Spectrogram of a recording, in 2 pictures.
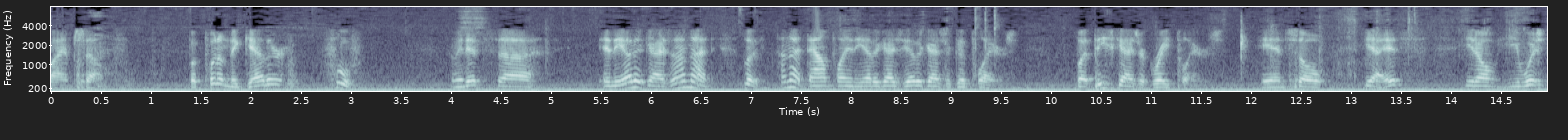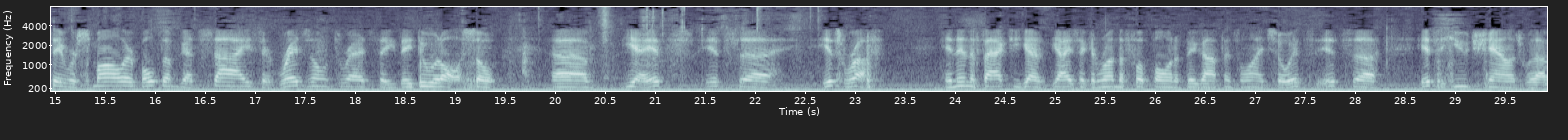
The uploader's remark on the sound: Opponent Conference Call. Buffalo Bills Head Coach Speaks with the New York Media.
